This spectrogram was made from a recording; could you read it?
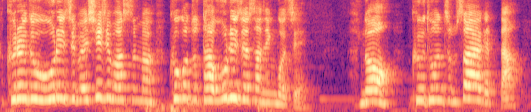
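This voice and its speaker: A woman's voice: very high voice, brisk, a bit bright, faint music behind, pitched above the performer's own voice. A woman voicing a domineering, shameless older mother-in-law who harangues and demands, in a dramatized story reading. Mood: demanding.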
